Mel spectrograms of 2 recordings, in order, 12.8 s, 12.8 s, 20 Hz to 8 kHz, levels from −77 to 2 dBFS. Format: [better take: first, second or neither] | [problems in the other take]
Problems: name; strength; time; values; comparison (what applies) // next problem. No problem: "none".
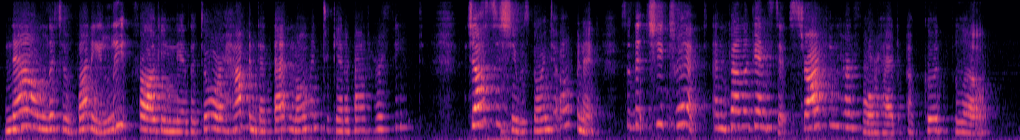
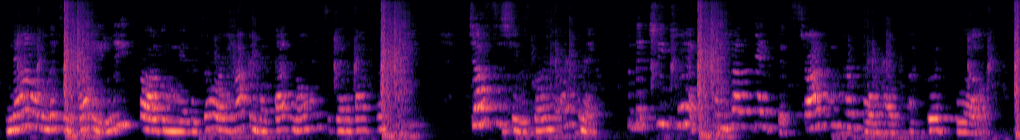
first | noise reduction (classical method WPE with log-MMSE)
